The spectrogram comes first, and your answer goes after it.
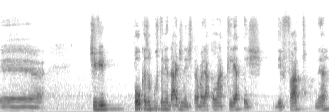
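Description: A man with a medium-pitched voice speaks very slowly and in a flat monotone, leaving long, frequent pauses while his loudness swings widely. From Rio de Janeiro, Brazil. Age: 30s. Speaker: fitness professional. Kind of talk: casual interview.

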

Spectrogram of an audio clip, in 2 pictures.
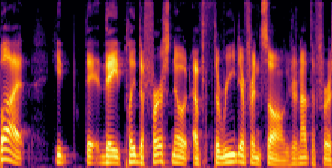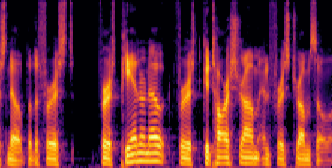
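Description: A man's bright, sharp voice with an American accent, moderate pace and ordinary pitch variation, on a very clean recording with a silent background. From US, Baltimore. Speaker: podcast co-host. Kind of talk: casual chat.

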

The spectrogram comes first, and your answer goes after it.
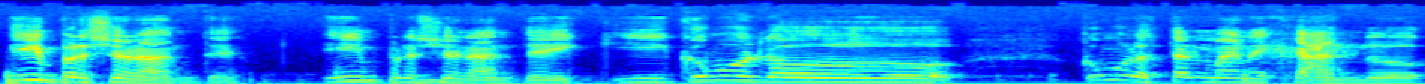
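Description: Against noticeable background noise, a man with a fairly high pitch speaks at a moderate pace with very wide pitch swings. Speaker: radio co-host. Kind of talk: radio interview. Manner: animated.

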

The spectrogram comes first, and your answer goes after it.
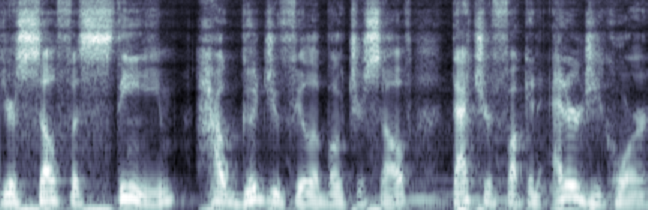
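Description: On a very clean recording with a silent background, a man talks at a medium pitch, somewhat breathy, with ordinary pitch variation. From Canada, Toronto. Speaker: sales trainer. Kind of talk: casual chat.

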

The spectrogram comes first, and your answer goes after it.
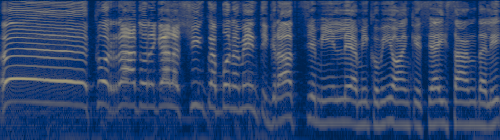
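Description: Pitch leaps up and down over a very wide range. Delivery comes at a fairly slow pace. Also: man, extremely high pitch for a man. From northern Italy, Lombardy. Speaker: political commentator and live streamer. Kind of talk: live stream commentary and chat reading. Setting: live stream from home computer setup. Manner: animated.

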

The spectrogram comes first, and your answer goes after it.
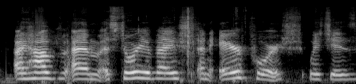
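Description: A woman speaks here. Her intonation stays monotone and flat. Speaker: student podcast host. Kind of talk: casual chat.

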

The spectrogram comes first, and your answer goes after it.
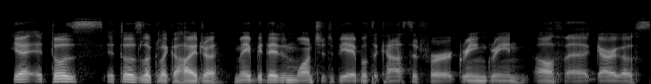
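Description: In an Irish accent, a man with a very deep, low pitch talks at a moderate pace with fairly even intonation, the sound dry and close with no echo over a quiet background. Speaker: podcast host. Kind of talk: casual chat.

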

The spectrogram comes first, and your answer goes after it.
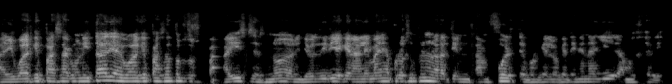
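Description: This man's tone is bright and sharp. His pitch sits fairly high and varies in an ordinary way. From Germany and Netherlands. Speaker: musician. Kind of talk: interview.

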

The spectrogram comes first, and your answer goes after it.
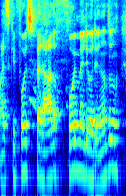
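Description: A man's speech, with ordinary pitch variation, carries audible room echo. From Brazil, Santa Catarina. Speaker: YouTuber. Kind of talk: casual chat.

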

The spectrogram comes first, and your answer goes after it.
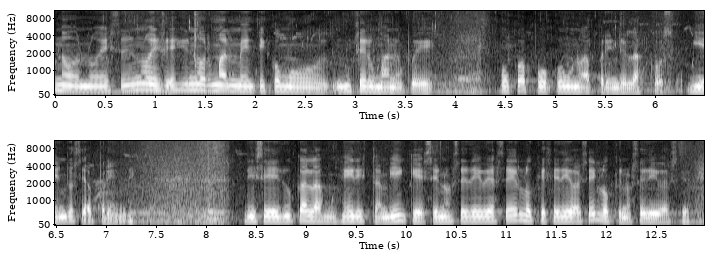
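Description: Against noticeable background noise, a woman speaks in a fairly low pitch with monotone, flat intonation. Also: moderate pace, very even loudness. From Venezuela, Gran Sabana. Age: 50s. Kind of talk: interview. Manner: halting.

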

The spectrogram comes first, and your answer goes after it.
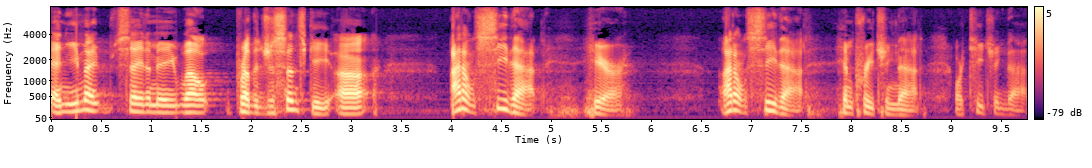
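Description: With an American accent, a man talks with vocal fry, very wide pitch swings and long, frequent pauses, in a very clean recording with a silent background. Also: fairly slow pace, big swings in loudness. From US East Coast. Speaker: guest preacher, retired engineer. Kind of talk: sermon. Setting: church. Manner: halting, many fillers.

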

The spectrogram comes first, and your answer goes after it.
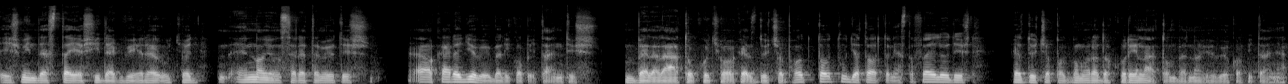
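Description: The tone is dark and mellow, the loudness swings widely, and the pitch moves in an ordinary way at a fairly quick pace on a very clean recording with a silent background. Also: man, very deep, low pitch for a man. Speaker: podcast co-host. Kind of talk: casual chat.

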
